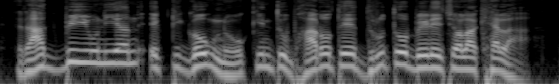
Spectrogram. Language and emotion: Bengali, neutral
